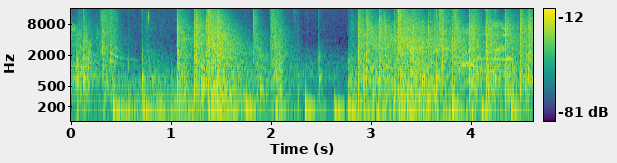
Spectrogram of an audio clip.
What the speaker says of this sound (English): they can be shot at by the mini turrets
